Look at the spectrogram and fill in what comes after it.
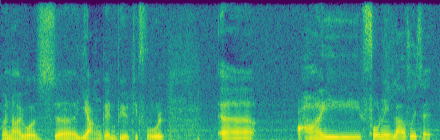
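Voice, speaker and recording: Speaking at a very slow pace, a woman with a Romanian accent has a very deep, low pitch and lively intonation. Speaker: puppeteer. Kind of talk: interview.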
